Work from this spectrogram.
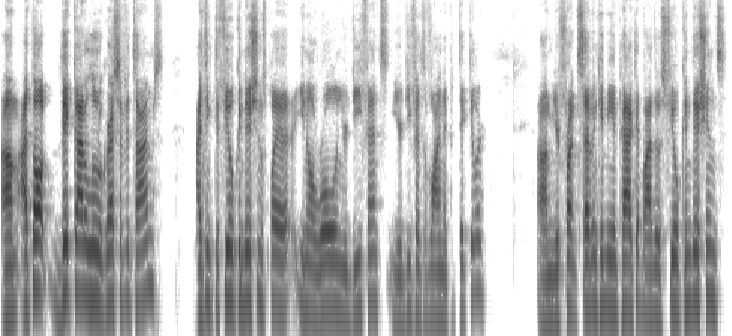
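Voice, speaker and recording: A man's voice: on the high side, fast, fairly bright tone, no echo, studio quality. Rambling man hosting a football live stream. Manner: rambling, many fillers and restarts. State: losing his voice a little. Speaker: sports livestream host. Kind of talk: casual live-stream football talk, reading chat.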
